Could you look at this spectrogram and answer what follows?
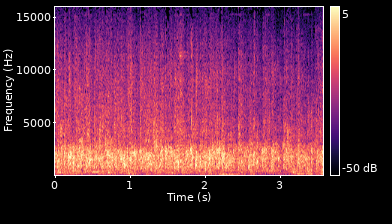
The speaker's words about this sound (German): Und den darf ich jetzt mit einem Applaus begrüßen, Bürgermeister Alfred Lenz.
